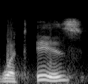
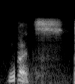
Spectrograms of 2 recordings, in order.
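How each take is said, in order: First: Said in the usual way. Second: "What's" squeezed into one clipped syllable; contraction. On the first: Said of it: "Instead of saying here". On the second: Shown as a demonstration. Teacher showing the contracted form. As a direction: say "What's" as a single short word. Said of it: "we say".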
